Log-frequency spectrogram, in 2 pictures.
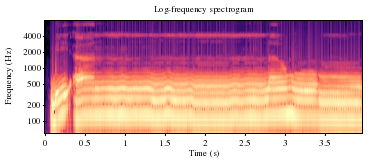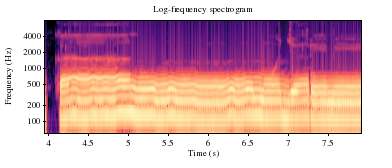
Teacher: ini adalah huruf jim yang berbaris sukun dan harus dipantulkan membacanya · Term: qalqalah sugro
